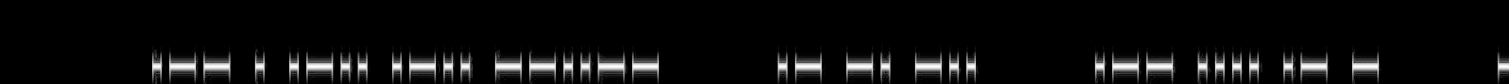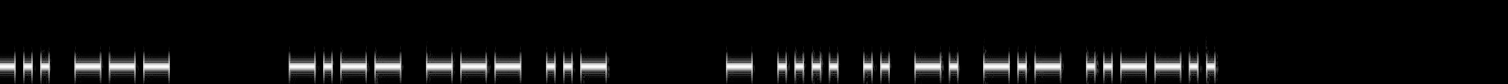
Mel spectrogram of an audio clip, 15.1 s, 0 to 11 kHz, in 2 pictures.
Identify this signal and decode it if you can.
Morse code, heard as a keyed tone, about 28 wpm, 700 Hz. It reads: WELL, AND WHAT DO YOU THINK?
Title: 2x Word-Spacing - Sentences from Top 200 Words - 28wpm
